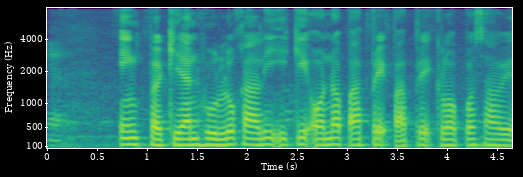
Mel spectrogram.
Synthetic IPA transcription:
ʔɪŋb̥ä̤ɡ̥e̤janɦulukaliʔikiʔɔnɔpab̥ɾɪʔ̚pab̥ɾɪʔklɔpɔsawɪt

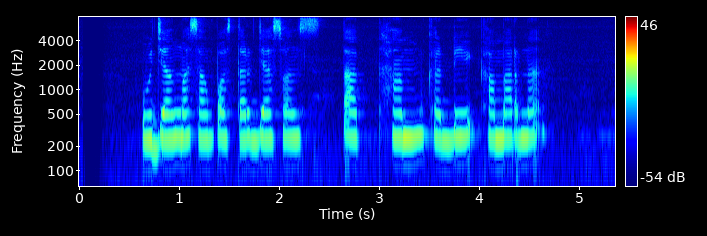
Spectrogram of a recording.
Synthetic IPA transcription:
ʔud͡ʒaŋmasaŋpɔst̪ərd͡ʒasɔnst̪at̪̚hamkərdikʰamarna

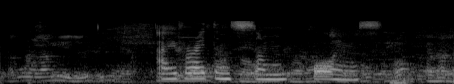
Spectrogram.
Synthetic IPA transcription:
ʔajvɹitə̃nsãmpʰoɛ̃ms

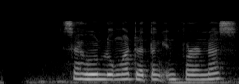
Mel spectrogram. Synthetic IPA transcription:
saɦʊnluŋaɖ̥ä̤t̪əŋinfərnəs

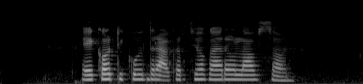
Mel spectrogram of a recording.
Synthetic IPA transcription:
ʔekɔd̪̥i̤kunt̪ɾaʔkərd̥ʒ̥ɔ̤kaɾolawsɔn

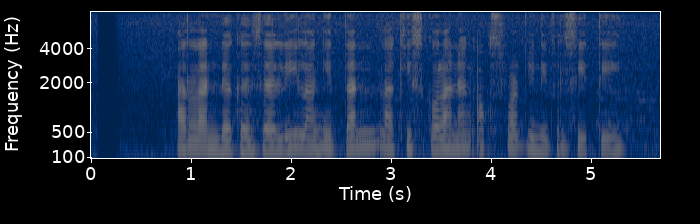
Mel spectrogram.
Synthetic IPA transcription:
ʔarlandaɡ̥azalilaŋit̪anlaɡ̥isə̥kolahnɛŋʔɔ̰ksfɔrt̪̚junifərsit̪i

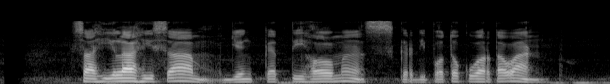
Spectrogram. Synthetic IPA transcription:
saɦilaɦisamd͡ʒɨŋkɛt̪iɦɔlməskɨrdipɔt̪ɔkuwart̪awan

